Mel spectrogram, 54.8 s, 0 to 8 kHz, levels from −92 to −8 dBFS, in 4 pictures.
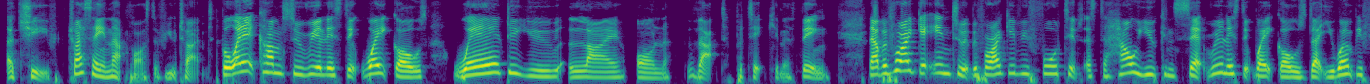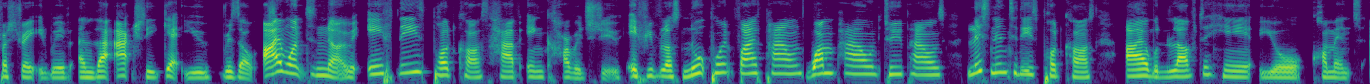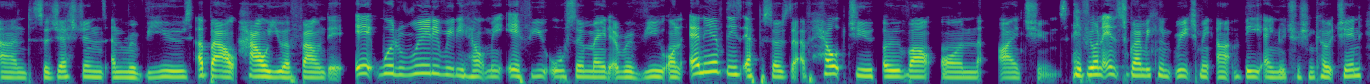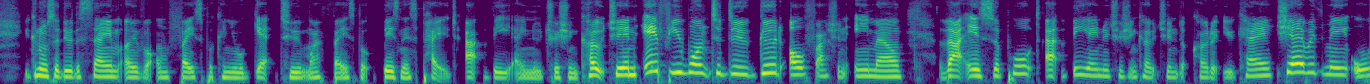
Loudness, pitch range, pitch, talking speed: -21 LUFS, 165-235 Hz, 190 Hz, 190 wpm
